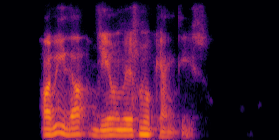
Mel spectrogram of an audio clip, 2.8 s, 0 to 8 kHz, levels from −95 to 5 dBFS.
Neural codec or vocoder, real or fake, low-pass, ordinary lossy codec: codec, 16 kHz, 2 kbps, FreqCodec, larger model; fake; 7.2 kHz; Opus, 16 kbps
